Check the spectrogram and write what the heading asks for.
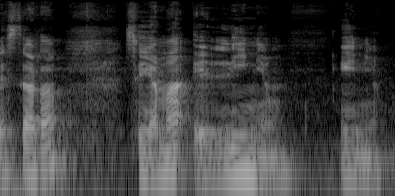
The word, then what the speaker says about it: inion: Inion, ¿okay? Se escribe como la palabra minion, pero le quitas la m.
